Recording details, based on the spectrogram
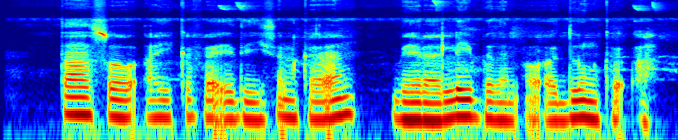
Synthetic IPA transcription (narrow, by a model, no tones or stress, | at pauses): t̪ʰaːsɔːʔɛjkʰɐfa̰ːʔiðɛjsɐŋkʰɐɾaːn | bɛːɾaːlɛjbɐðɐnɔ̰ːʔɐd̪uːŋkʰɐ̰ʔɐh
